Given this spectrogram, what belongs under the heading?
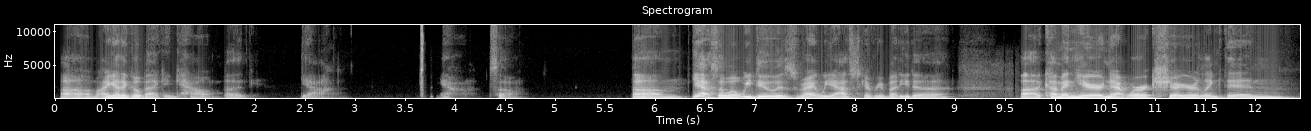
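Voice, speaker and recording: A man's voice: medium pitch, a little slow, pauses often, a little mellow. A man hosting an online webinar, chatting casually in an upbeat way with lots of fillers. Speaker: webinar host.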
